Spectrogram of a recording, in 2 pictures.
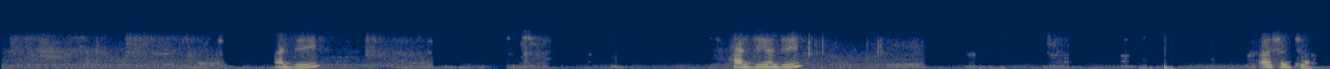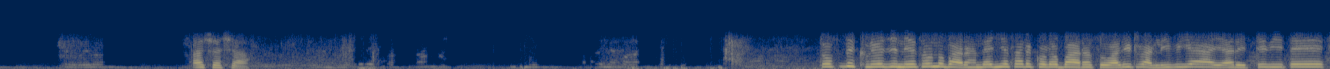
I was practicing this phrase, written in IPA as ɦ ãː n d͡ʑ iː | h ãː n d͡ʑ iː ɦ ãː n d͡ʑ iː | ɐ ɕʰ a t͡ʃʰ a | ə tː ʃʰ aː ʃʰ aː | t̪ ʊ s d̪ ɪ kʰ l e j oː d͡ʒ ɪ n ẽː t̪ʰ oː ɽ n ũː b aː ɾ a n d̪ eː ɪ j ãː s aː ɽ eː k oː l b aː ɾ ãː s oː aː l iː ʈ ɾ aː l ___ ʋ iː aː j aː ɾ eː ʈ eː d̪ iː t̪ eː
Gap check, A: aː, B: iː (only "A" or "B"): B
